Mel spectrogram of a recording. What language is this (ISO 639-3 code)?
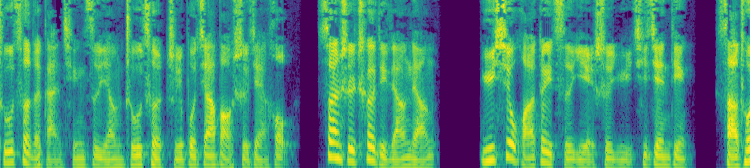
zho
